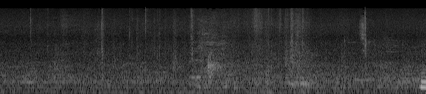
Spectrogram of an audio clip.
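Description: Quiet shop background with light rustling and faint ticks of cloth as a cotton sari is unfolded and spread out by hand, and a couple of faint brief calls or voices in the distance about halfway through.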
